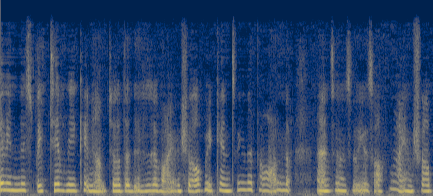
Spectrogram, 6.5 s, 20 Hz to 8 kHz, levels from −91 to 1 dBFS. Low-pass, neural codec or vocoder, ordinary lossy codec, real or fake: 7.2 kHz; codec, 16 kHz, 1.1 kbps, Voila-Tokenizer; none; fake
